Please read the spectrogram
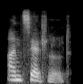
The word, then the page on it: unsettled: Indian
